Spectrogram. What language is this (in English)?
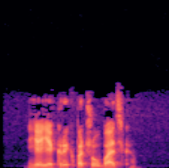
Belarusian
